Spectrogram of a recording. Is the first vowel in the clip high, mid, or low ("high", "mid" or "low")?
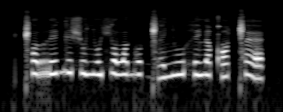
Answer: low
